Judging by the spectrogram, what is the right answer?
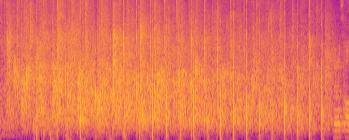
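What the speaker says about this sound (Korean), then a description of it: "이 시간 우리를 모든 진리 가운데 인도하시는 성령님께 감사하며 영광의 박수를 돌려드리기 원합니다" A church congregation claps together in a Korean-English worship service, many hands beating in a strong, steady unison rhythm of sharp, loud claps that continues for the whole span.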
